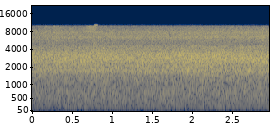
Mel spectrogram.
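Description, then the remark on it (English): A heavy rain shower pours down in a dense, steady hiss, unbroken and fairly loud throughout, with no voices over it. “It's been sort of drizzling, dripping and showering all day, but that, I have to say, was particularly heavy.”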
